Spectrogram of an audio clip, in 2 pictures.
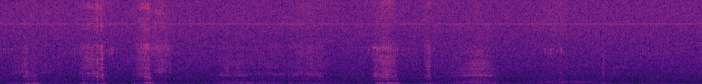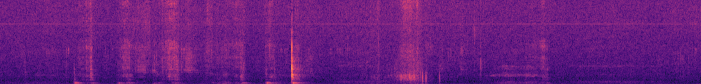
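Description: Faint scraping and small clicks of hand tools working sticky epoxy bedding compound into a rifle stock, with a sharper click about ten seconds in.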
